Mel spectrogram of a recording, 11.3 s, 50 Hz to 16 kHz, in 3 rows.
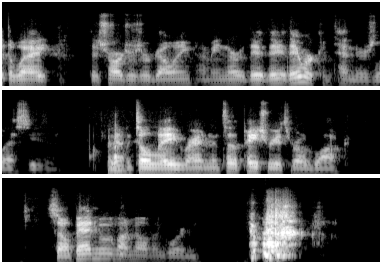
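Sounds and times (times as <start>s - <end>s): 
speech: 0.0s - 7.3s, 8.0s - 10.5s
person sneezing: 10.1s - 10.7s.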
